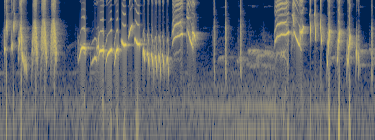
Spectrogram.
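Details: Singing white-rumped shama, said to get other shamas singing too: dense bursts of chattering notes, varied whistled phrases and a fast buzzy trill, with rapid sharp clicks and brief pauses between phrases.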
